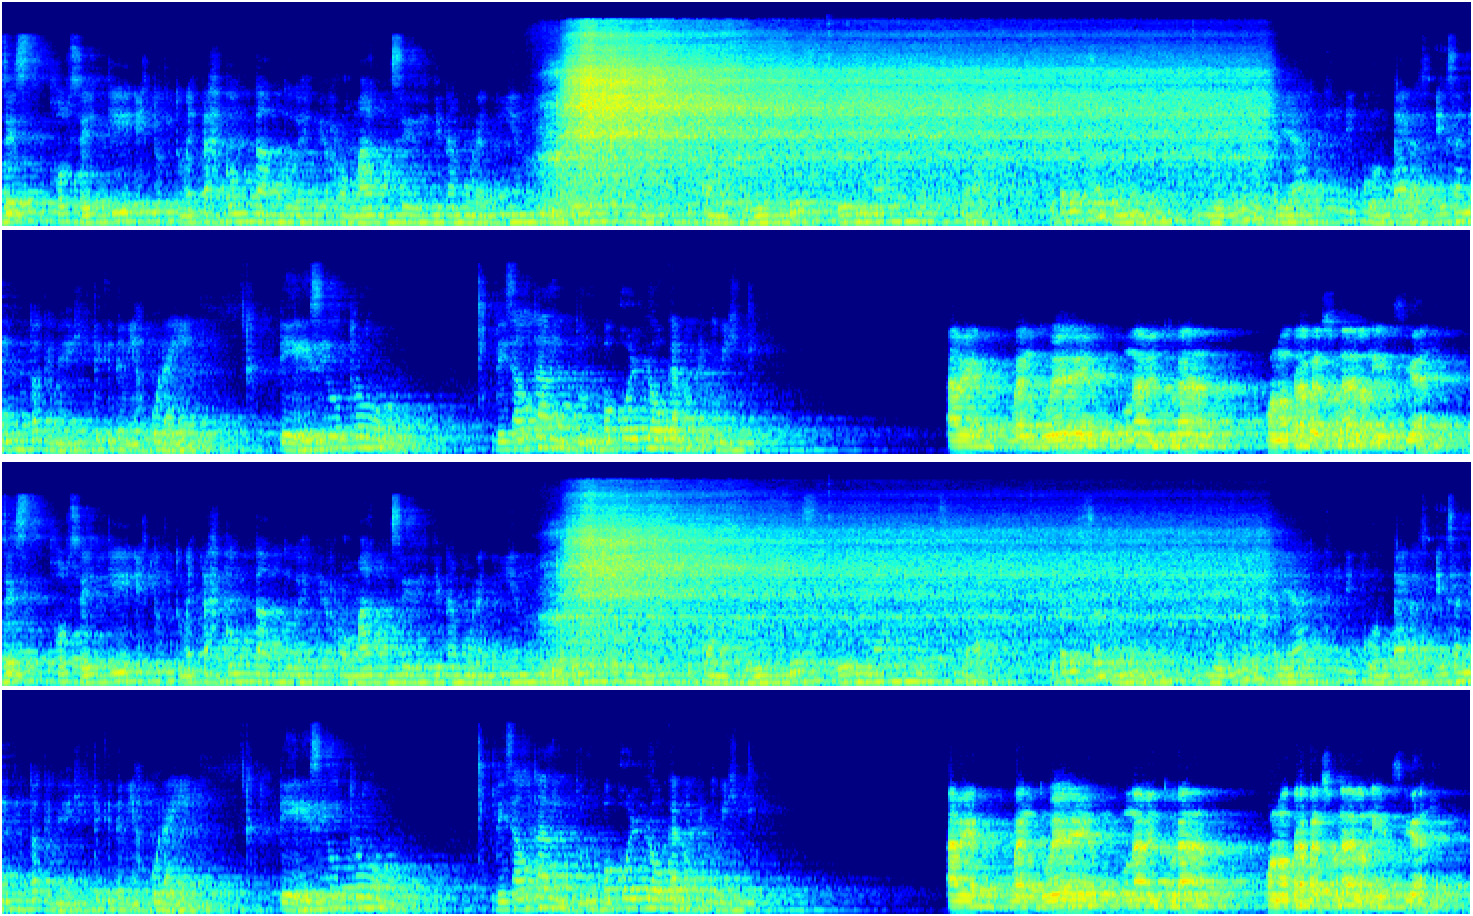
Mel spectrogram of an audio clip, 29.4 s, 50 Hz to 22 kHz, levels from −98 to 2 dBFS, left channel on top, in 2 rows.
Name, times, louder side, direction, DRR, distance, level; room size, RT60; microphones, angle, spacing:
voice 1, 0.0-16.6 17.1-18.7 19.6-22.0, equal, 5° right, -2 dB, 4.8 m, -41 dB
sound 1, 5.2-12.7, left 7 dB, 35° left, 1.4 m, -34 dB
voice 2, 24.1-26.8 27.3-29.0, right 2 dB, 65° right, 2 dB, 3.4 m, -34 dB
29.0 x 23.0 x 8.3 m, 2.4 s
head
